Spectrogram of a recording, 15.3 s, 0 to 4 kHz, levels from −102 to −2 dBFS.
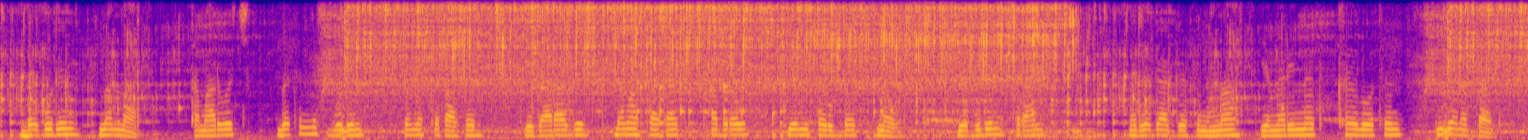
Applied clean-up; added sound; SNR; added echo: none; Sink (filling or washing) / Water tap, faucet; 2 dB; none.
